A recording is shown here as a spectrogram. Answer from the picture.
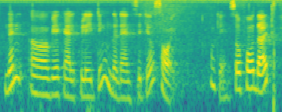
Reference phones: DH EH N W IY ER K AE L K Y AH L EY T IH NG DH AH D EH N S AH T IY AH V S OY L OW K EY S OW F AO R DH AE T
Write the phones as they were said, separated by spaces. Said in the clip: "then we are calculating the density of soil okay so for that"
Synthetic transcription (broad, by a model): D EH N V IY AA K AE L K Y AH L EY T IH NG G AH D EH N S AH T IY AH V S OY L OW K EY S OW F AO R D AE T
